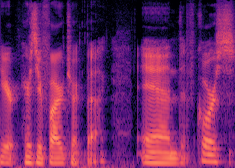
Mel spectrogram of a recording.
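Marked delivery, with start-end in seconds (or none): none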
